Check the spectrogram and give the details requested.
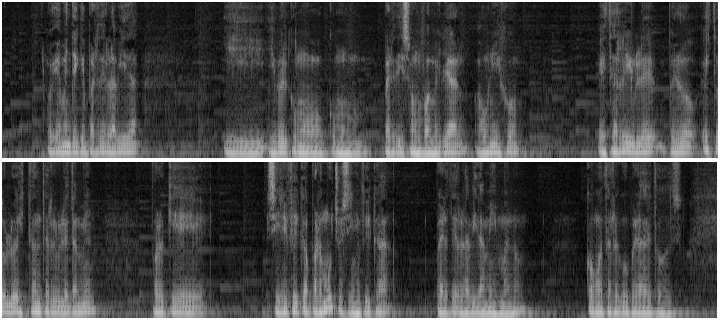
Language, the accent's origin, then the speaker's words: Spanish; Bahía Blanca, Buenos Aires Province, Argentina; la ciudad de Bahía Blanca, aquí cerquita. Ciudad donde yo nací, ciudad donde me crié.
